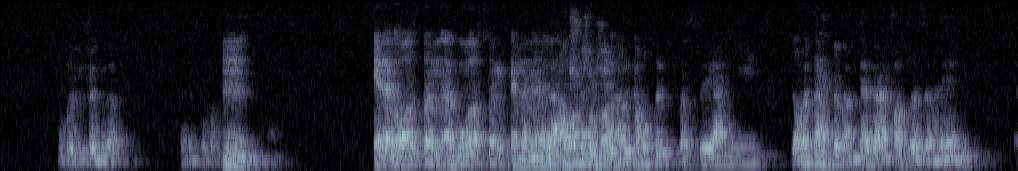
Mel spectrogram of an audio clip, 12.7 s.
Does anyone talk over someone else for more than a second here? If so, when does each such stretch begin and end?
6.5-7.8

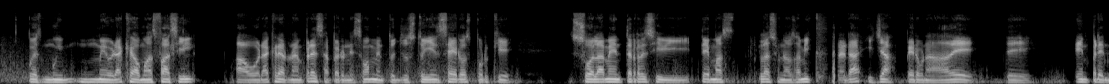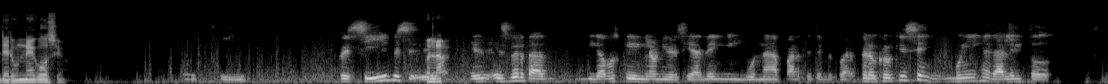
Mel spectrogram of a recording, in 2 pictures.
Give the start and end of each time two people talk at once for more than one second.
none

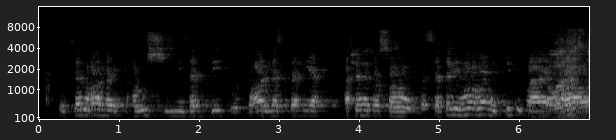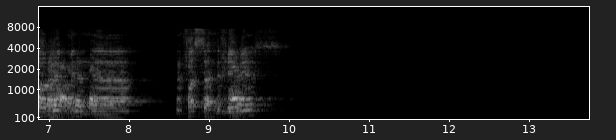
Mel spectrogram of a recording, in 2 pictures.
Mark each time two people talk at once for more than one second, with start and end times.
6.4-7.7

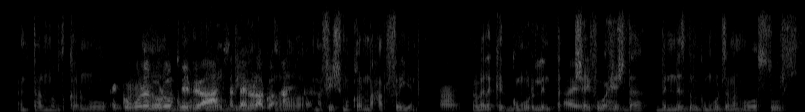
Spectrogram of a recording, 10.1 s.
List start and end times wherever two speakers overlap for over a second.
1.8-3.8

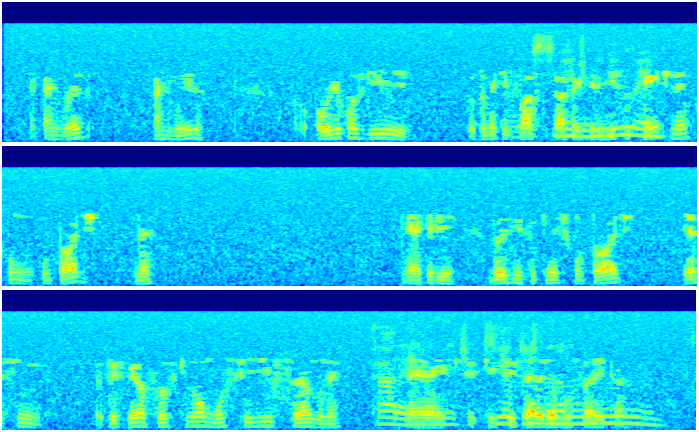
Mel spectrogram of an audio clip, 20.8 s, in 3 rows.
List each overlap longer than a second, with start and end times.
5.0-6.6, 17.9-20.1

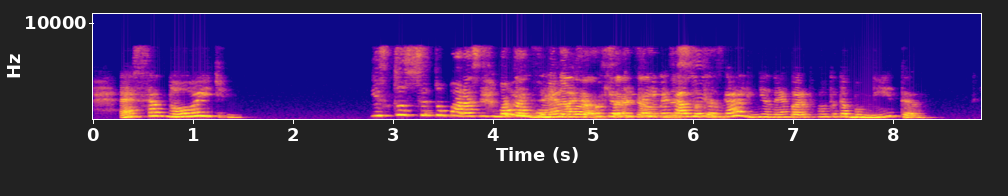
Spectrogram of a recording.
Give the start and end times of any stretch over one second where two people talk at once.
4.1-6.3

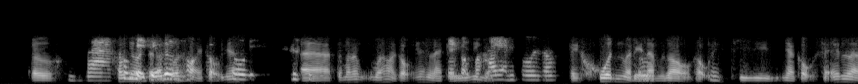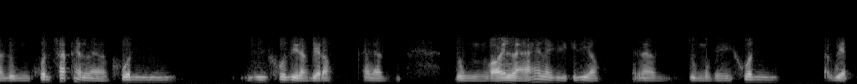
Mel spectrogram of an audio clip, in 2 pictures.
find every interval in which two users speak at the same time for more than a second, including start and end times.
1.1-2.4

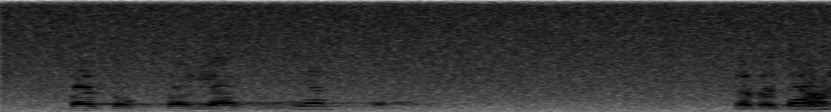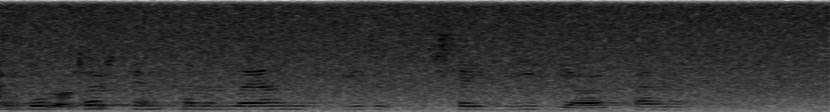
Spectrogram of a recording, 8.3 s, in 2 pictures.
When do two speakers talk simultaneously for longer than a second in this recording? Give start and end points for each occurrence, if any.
3.9-5.3

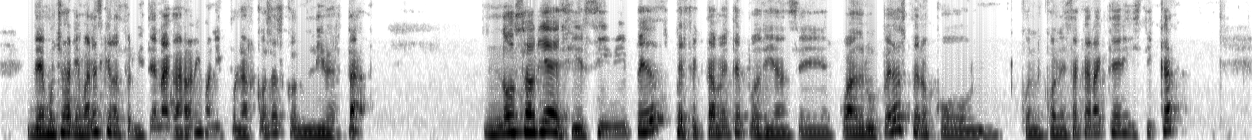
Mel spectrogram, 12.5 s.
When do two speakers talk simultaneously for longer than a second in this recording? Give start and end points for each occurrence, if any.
none

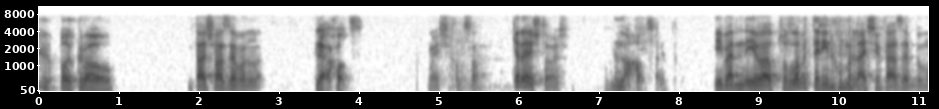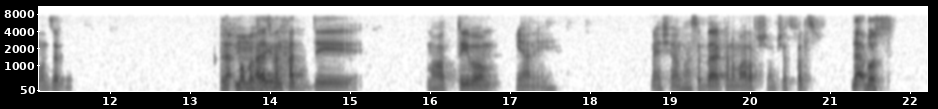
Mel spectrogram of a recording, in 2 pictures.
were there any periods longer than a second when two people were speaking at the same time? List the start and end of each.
none

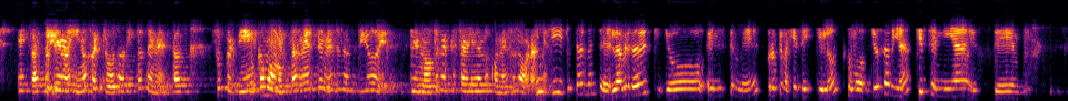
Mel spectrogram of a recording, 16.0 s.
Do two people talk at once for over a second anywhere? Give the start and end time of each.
none

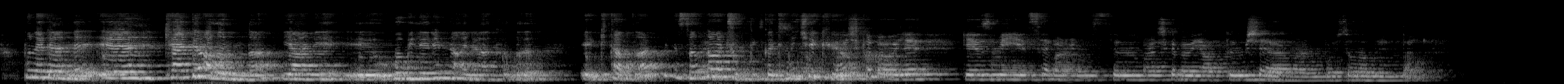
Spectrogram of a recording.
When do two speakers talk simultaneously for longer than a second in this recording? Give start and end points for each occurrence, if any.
7.0-8.5

